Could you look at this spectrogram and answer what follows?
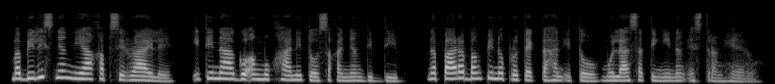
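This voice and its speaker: Woman, story narrator, dramatic scripted romance delivery, medium pitch, dry recording. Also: expressive, brisk, darkish tone, no echo.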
